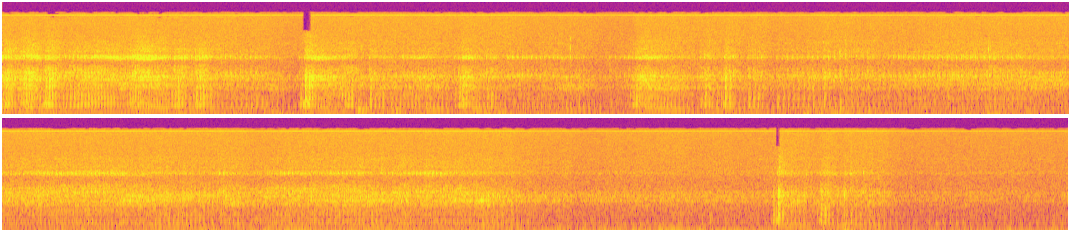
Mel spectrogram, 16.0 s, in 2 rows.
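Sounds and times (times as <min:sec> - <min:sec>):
dirt bike engine revving: 0:00.0 - 0:12.0, 0:13.8 - 0:14.7.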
